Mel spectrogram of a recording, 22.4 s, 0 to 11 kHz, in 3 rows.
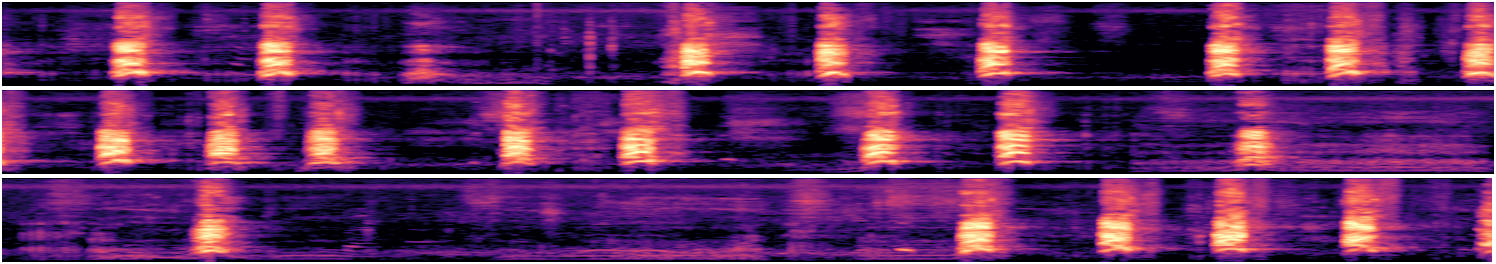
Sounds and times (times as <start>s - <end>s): Speech: 16.5s - 17.6s.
